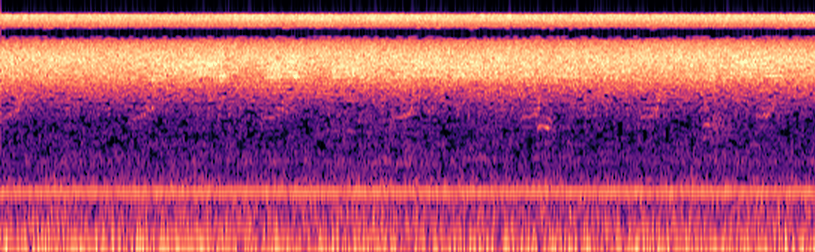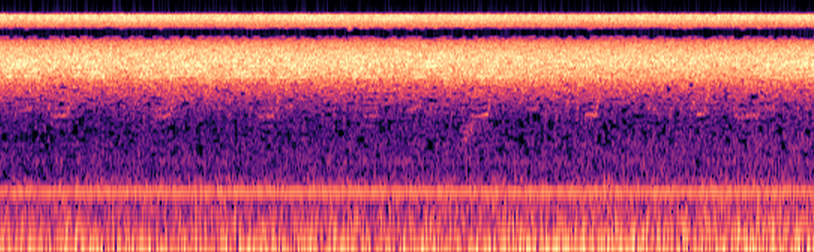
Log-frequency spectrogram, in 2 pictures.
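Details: Massed cicadas on a summer day at Shakujii Park, Tokyo, keep up a constant sizzling buzz for the whole stretch, with slight swells in loudness but no gaps.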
